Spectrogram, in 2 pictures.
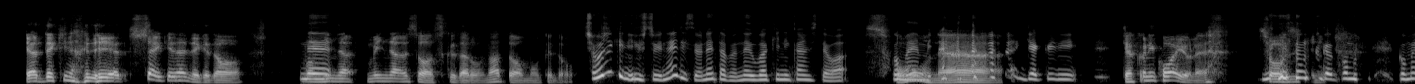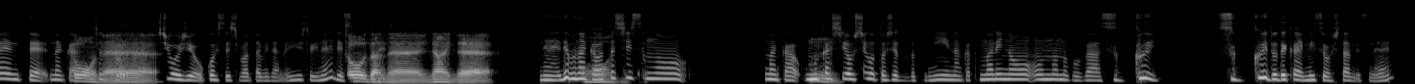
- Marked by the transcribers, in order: unintelligible speech; laughing while speaking: "みたい"; laugh; scoff; chuckle; laughing while speaking: "なんか、ごめん"
- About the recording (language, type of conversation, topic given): Japanese, unstructured, あなたは嘘をつくことを正当化できると思いますか？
